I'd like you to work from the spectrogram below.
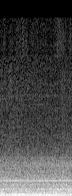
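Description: A microwave oven hums steadily while heating tares for fishing bait, a constant low drone with faint fan noise, unbroken and even for the whole moment.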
